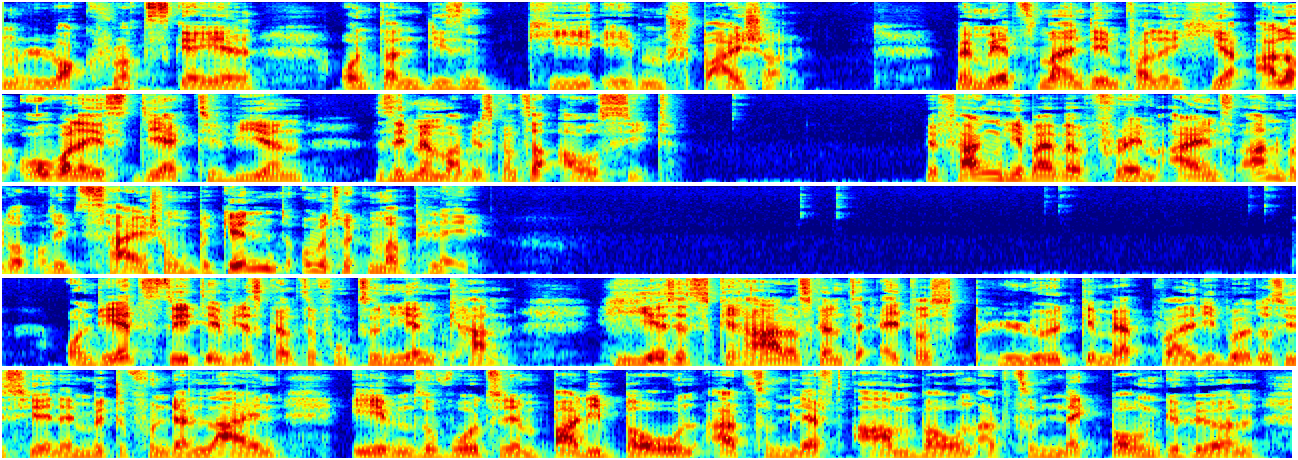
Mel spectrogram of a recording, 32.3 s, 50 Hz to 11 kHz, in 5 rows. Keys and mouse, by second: 2.0-6.8 middle drag, 6.8 click, 7.3-9.3 middle drag, 9.1-17.1 drag, 18.3-19.2 drag, 20.6-32.3 drag, 20.6-32.3 middle drag, 20.6-32.3 right drag.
